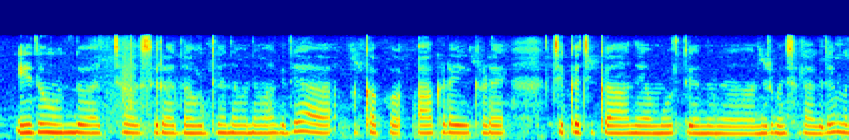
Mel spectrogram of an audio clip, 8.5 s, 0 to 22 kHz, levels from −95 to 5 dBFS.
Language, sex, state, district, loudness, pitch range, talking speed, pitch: Kannada, female, Karnataka, Bellary, -19 LUFS, 210-225 Hz, 120 wpm, 215 Hz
